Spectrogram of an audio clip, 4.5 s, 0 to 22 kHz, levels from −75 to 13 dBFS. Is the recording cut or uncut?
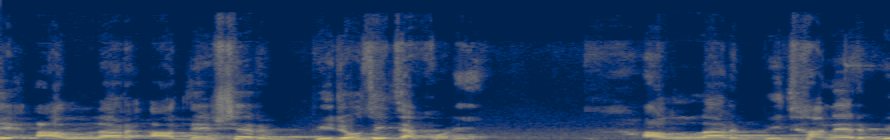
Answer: cut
